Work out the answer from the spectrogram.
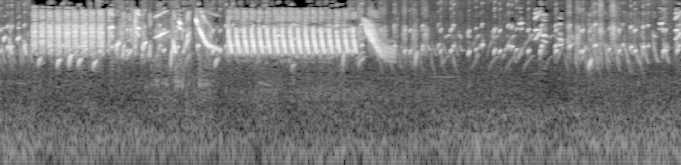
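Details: European goldfinch song used to stimulate silent males to sing, with mating and readiness calls: dense high twittering, two long buzzy rattling trills in the first half, then scattered quick chirps and tinkling notes.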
